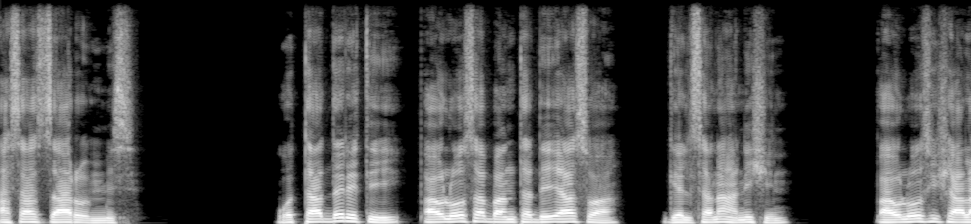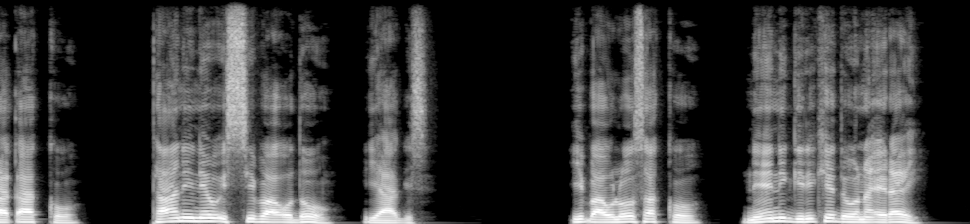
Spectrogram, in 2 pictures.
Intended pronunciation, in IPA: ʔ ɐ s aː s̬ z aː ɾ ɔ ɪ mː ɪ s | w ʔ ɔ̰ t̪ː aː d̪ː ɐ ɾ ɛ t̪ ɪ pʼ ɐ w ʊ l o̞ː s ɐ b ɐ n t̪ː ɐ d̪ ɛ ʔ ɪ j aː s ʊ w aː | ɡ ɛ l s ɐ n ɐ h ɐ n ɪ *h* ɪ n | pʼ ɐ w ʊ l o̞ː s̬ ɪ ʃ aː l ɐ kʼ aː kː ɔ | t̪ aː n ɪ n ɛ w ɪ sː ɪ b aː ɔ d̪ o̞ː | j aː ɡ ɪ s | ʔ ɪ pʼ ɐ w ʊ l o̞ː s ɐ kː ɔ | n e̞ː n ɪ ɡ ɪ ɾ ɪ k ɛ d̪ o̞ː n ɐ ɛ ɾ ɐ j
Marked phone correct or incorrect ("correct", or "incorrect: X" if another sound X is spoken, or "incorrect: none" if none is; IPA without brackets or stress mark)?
incorrect: ʃ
